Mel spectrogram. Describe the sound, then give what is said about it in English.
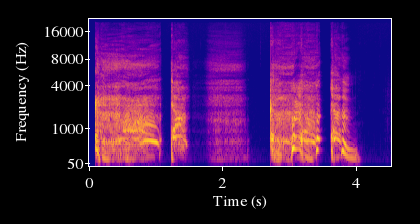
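A person coughs in a series of harsh, rasping bursts, about five in all, loud, with a quieter wheezy breath in the middle and no talking. “That is how I sound when I cough.”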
